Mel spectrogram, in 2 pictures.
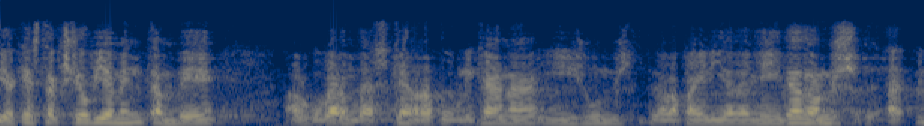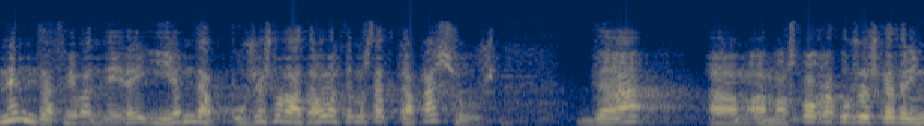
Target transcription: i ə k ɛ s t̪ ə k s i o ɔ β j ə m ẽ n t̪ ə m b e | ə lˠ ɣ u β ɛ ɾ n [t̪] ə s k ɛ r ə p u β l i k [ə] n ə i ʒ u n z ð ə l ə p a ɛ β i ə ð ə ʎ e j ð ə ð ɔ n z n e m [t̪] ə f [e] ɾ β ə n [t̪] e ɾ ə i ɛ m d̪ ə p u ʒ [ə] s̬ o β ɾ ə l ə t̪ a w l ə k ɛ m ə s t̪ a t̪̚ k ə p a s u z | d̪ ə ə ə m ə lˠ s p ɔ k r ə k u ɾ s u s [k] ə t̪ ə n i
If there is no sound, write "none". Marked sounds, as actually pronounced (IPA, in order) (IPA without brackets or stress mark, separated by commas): d̪, a, d̪, e, d̪, a, k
